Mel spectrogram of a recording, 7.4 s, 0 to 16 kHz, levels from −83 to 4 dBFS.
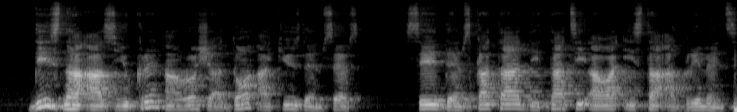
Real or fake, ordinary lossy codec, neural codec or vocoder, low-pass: fake; none; vocoder, 48 kHz, 128 mel bands, Vocos; 14.4 kHz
